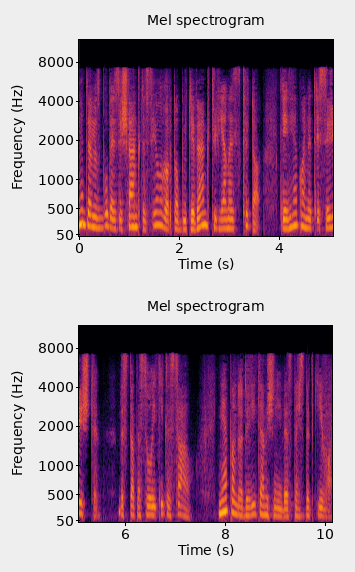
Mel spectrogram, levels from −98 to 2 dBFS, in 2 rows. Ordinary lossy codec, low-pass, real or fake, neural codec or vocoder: AAC, 32 kbps; 7.2 kHz; fake; codec, 16 kHz, 0.5 kbps, X-Codec, HuBERT features, trained on general audio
